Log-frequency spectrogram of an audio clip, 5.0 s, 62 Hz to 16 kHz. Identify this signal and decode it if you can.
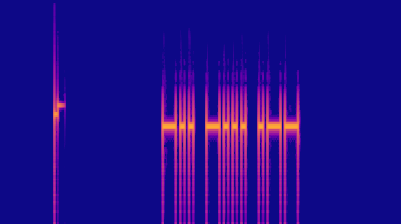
Morse code, heard as a keyed tone, about 22 wpm, 700 Hz. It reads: DBW
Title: Three Challenging Letter-Number Combinations 22wpm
